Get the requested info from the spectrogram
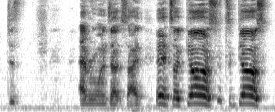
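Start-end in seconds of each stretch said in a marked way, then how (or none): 2.3-4.0 much higher, louder alarmed shouting; panicked yell. Acted. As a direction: cry out in mock panic. Crowd panicking acted.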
